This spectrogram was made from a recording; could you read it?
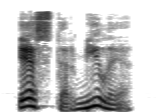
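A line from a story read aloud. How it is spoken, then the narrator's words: Very calm. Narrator (Russian): проговорила очень спокойно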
